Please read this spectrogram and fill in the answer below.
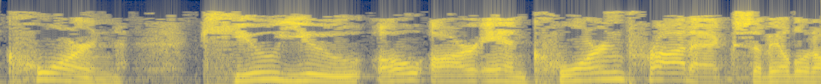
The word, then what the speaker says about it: Quorn: Quorn, it's kind of a strange name. It sounds like, and you think corn, but it's spelled with a Q. Q-U-O-R-N products are meatless.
